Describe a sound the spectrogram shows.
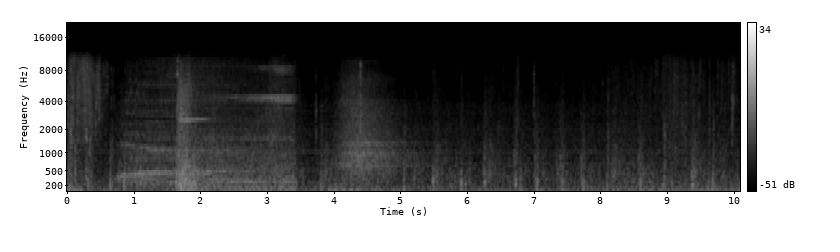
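Footsteps tread steadily over soft ground and undergrowth.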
